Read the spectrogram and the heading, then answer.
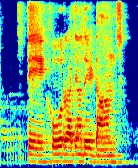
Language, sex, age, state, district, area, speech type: Punjabi, male, 18-30, Punjab, Bathinda, rural, spontaneous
